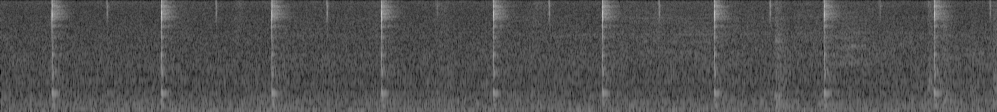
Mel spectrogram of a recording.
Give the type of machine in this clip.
valve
